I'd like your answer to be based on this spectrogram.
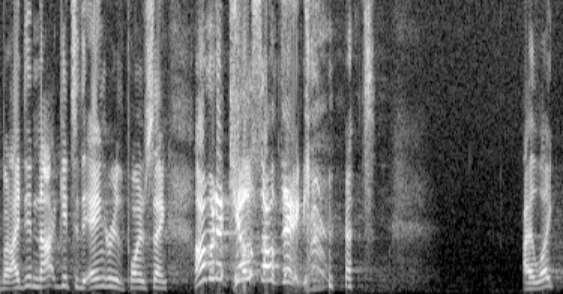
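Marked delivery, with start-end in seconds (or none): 1.9-3.0 high, loud hammed-up outburst; much higher, louder mock threat; mock rage. Mock overreaction about eaten sprouts. 3.1-3.7 high laugh. Real, not acted. Laughs after his mock outburst.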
